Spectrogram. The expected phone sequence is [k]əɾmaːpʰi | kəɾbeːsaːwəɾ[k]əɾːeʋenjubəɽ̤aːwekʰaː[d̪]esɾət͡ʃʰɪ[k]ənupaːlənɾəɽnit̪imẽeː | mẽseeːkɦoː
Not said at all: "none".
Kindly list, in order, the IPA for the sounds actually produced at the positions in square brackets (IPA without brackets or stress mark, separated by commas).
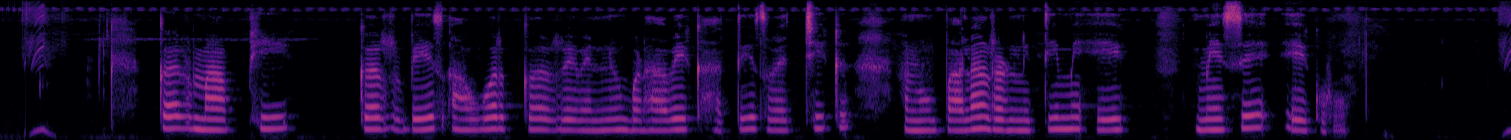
k, k, t̪, k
